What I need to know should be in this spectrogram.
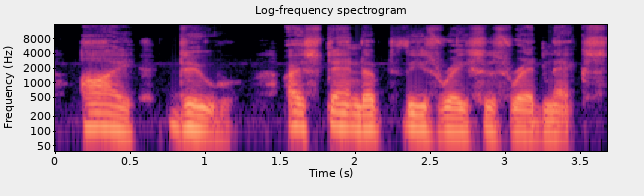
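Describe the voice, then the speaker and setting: A medium-pitched man at a moderate pace, with ordinary pitch variation and a dry, close sound with no echo. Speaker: video commentator. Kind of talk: commentary over clips. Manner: loud.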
